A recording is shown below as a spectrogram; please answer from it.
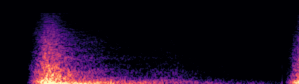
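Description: A whoosh sound effect with a deep low boom under it, starting suddenly, falling in pitch and fading away over about a second and a half.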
